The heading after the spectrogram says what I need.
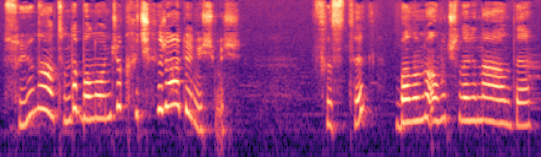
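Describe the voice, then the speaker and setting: Female children's storyteller, very high and unhurried, for bedtime tales. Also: warm tone. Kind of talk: scripted bedtime story narration for small children.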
